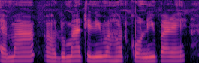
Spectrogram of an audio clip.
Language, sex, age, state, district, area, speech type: Assamese, female, 60+, Assam, Dibrugarh, rural, spontaneous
